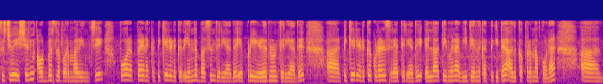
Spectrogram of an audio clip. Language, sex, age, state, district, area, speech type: Tamil, female, 18-30, Tamil Nadu, Thanjavur, urban, spontaneous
